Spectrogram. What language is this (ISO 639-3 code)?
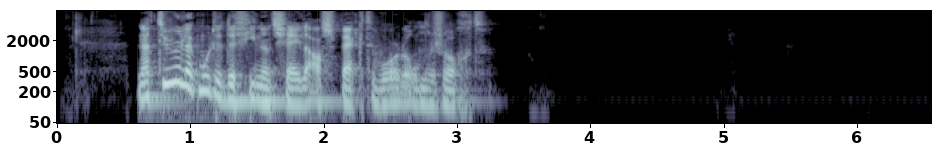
nld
